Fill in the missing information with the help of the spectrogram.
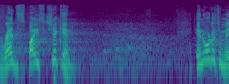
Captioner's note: audience laughs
